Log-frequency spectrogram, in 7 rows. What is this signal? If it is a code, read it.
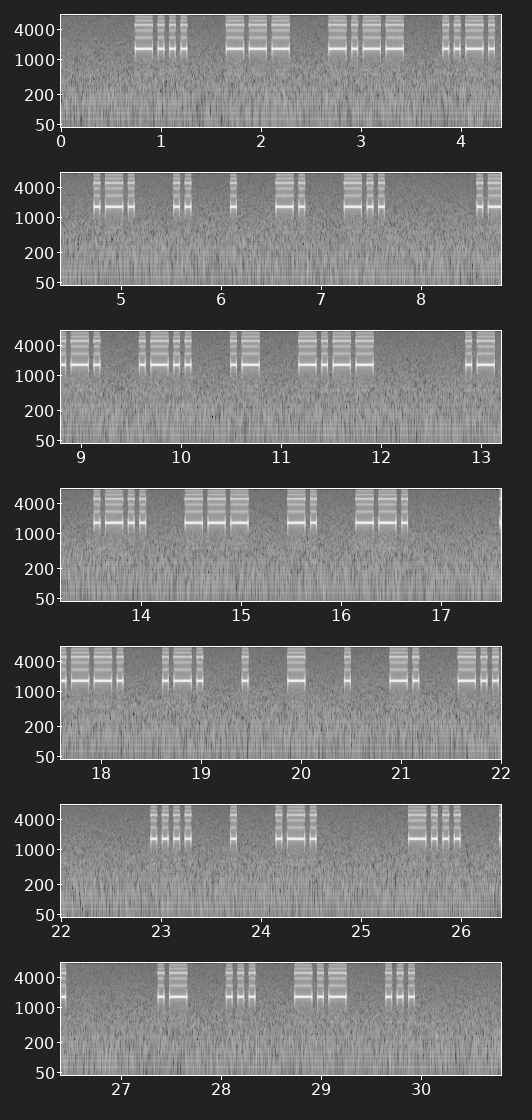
Morse code, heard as electronic beeps, machine-sent, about 21 wpm, spaced as for 14 wpm, 1650 Hz. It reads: BOYFRIEND PLAY ALONG PRETEND HER BE ASKS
